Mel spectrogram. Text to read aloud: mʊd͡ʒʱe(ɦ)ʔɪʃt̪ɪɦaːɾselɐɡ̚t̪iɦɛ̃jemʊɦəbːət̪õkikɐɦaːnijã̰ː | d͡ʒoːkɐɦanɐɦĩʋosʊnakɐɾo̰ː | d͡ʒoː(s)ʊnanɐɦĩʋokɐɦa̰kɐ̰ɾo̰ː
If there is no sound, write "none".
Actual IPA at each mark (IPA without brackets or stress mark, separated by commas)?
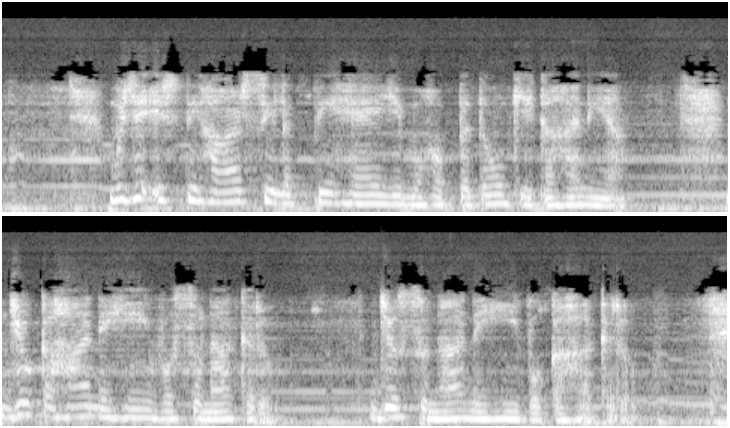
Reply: none, s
